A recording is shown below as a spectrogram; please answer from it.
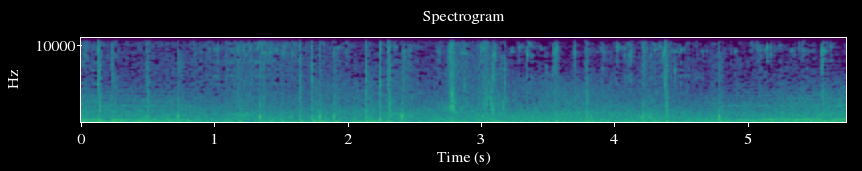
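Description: Horse galloping in The Witcher 3: Wild Hunt on PS4, a fast continuous drumming of hooves on the ground with a brief whinny, heard alongside game ambience.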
